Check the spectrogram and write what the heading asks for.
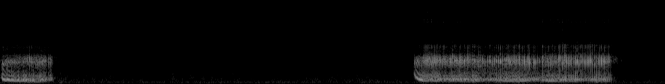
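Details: Chihuahua snoring: two long, rough, buzzing breath sounds separated by a quiet pause.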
